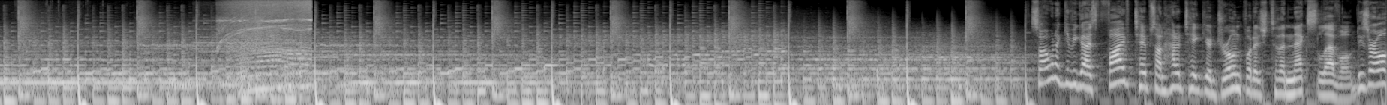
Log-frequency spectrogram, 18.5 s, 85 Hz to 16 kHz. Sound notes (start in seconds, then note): 3.1 whirring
